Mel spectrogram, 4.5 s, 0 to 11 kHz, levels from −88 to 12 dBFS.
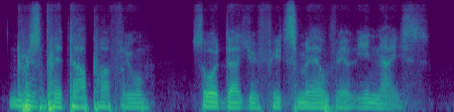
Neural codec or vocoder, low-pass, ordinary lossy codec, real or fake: codec, 16 kHz in and 24 kHz out, 0.6 kbps, FocalCodec, streaming, 4096 codes; 9.9 kHz; Opus, 16 kbps; fake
